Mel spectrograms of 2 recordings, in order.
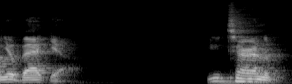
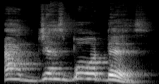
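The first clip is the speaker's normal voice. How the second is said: higher, slowing on I just bought this; outraged disbelief pitched up high; incredulous; 9 semitones higher than usual. Retold or imitated. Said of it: "And you thinking".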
